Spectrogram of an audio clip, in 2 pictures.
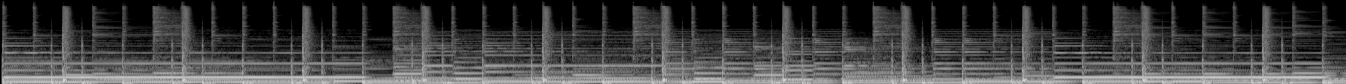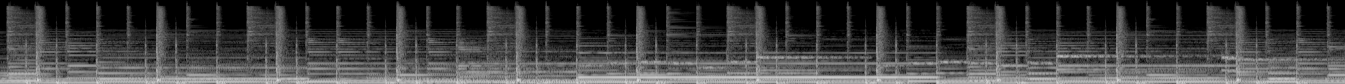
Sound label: Serious Conversation; YIIK A Post Modern RPG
